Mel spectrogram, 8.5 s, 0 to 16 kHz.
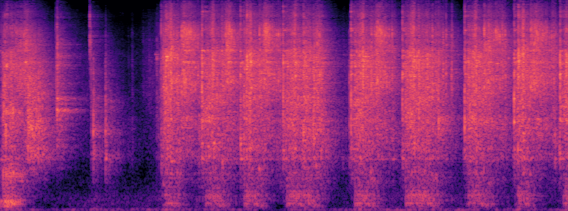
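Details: Poulan Pro P3416 34cc chainsaw, choke on: it catches and revs in uneven bursts, sagging and nearly stalling between them. It is suspected to be running too rich, so the high-speed carb screw is being adjusted.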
